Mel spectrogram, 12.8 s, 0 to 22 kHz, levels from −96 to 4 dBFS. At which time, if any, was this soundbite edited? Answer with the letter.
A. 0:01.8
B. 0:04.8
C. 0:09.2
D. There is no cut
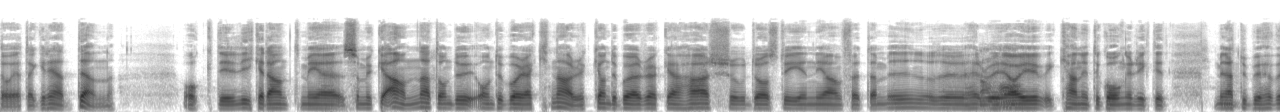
D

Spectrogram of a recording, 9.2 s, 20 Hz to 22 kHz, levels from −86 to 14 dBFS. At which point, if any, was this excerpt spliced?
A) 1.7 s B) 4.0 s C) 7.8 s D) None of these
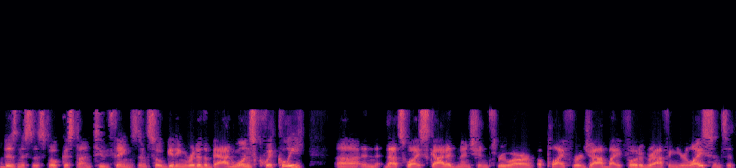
A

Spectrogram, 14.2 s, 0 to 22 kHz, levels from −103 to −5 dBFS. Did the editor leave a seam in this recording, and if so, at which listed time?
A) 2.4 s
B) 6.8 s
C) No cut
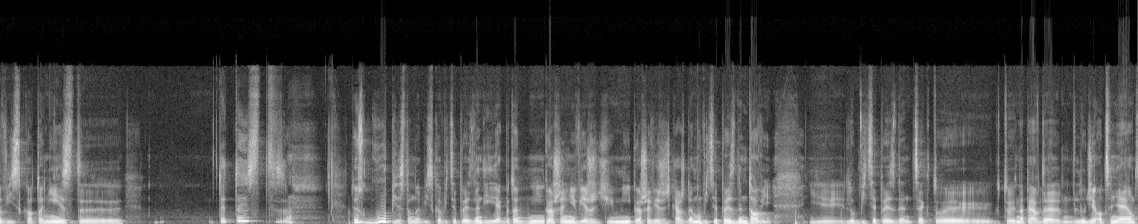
B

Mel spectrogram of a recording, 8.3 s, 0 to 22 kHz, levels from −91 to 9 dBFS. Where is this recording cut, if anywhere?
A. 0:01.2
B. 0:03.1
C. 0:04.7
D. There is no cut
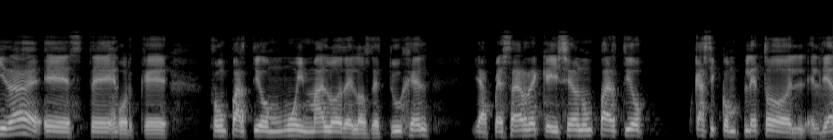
A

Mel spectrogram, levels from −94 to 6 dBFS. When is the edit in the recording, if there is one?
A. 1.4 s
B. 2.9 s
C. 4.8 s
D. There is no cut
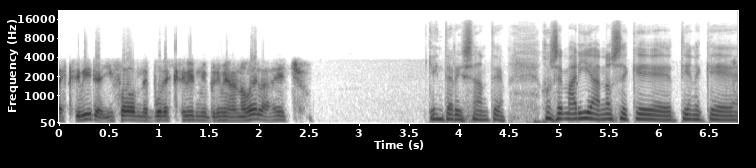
D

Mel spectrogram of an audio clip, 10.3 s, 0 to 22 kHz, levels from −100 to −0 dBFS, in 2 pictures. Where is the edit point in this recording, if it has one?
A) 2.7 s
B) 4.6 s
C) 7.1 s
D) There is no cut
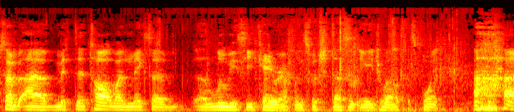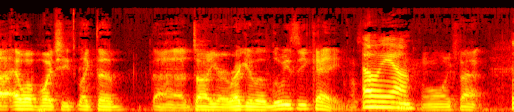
C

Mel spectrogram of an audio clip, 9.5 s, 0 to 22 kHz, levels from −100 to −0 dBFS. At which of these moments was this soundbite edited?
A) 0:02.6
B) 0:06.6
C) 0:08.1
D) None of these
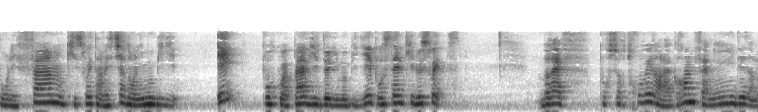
B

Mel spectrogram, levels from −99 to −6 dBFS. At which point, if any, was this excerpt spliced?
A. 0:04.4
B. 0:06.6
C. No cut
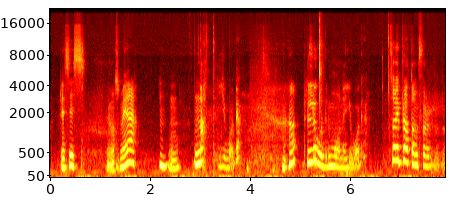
B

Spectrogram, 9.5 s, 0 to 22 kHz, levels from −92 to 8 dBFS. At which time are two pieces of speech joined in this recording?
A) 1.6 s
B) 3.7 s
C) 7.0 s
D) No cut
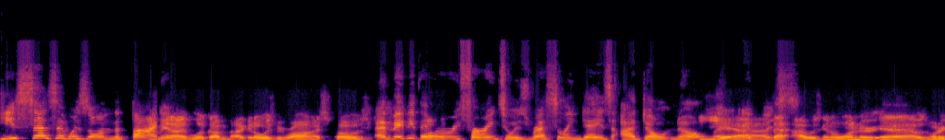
A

